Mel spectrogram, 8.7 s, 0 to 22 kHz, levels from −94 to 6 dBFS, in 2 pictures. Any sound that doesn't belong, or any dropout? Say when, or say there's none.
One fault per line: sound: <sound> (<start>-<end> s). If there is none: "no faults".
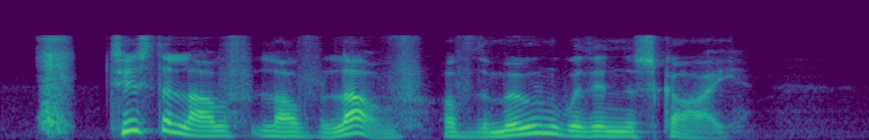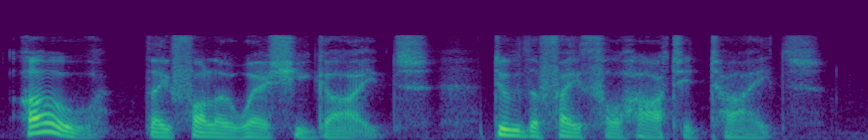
sound: sniff (0.2-0.4 s)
